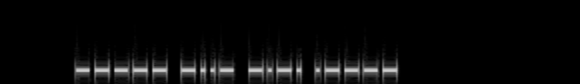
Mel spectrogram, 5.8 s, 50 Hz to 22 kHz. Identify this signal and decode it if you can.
Morse code, heard as a keyed tone, about 25 wpm, 700 Hz. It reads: 0XC1
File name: practice / 25wpm / Four Letter-Number Combinations - 25wpm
